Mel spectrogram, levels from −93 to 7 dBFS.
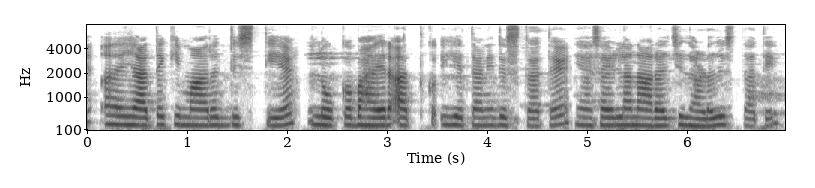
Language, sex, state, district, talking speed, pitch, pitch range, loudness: Marathi, female, Maharashtra, Aurangabad, 145 wpm, 225 Hz, 215-230 Hz, -23 LUFS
